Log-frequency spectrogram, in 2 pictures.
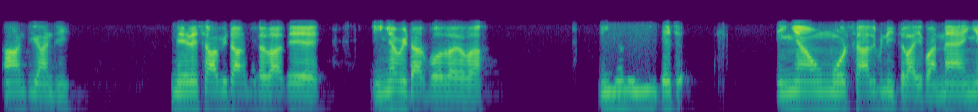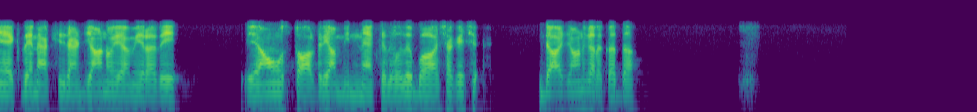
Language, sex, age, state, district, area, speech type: Dogri, male, 30-45, Jammu and Kashmir, Udhampur, rural, conversation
